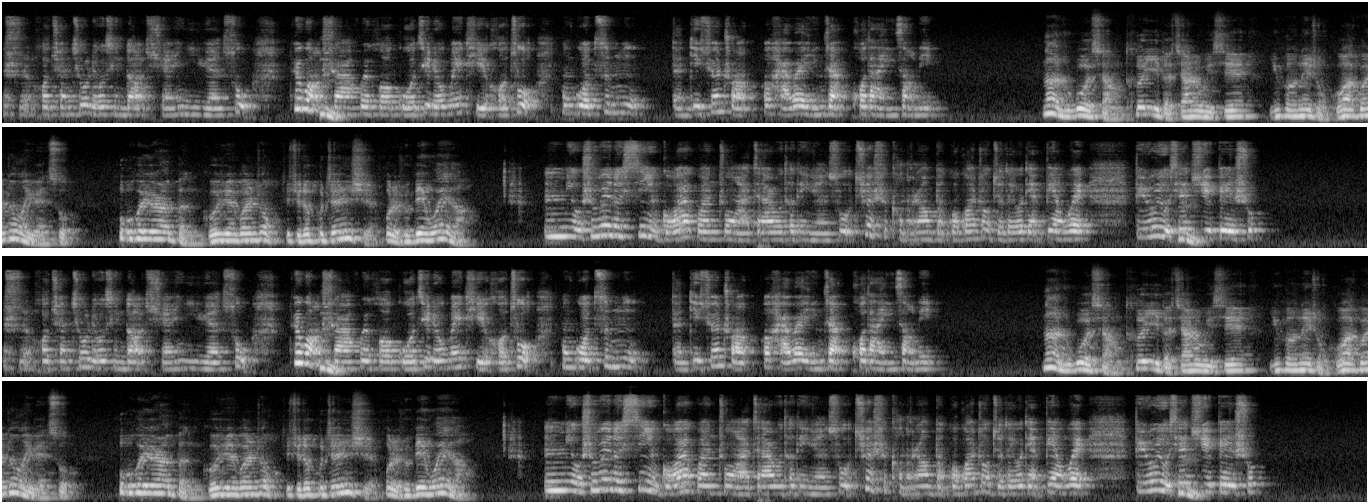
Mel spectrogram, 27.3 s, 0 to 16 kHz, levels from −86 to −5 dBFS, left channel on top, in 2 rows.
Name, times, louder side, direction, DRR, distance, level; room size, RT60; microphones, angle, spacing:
voice 1, 0.0-6.4 6.7-9.3 18.7-18.8 19.1-26.2, equal, 35° right, 3 dB, 3.4 m, -26 dB
voice 2, 10.4-14.4 14.8-18.3 25.4-25.6, left 1 dB, 5° right, -1 dB, 2.2 m, -24 dB
19.0 x 9.2 x 2.7 m, 0.31 s
head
